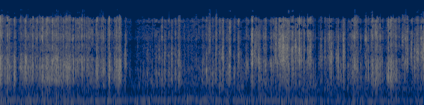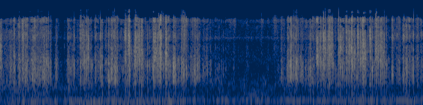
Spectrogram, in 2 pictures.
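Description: Clear plastic masking sheet crinkling and rustling as it is handled, in bursts of one to two seconds with short pauses between.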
